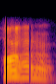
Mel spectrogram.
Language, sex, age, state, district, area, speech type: Bengali, male, 60+, West Bengal, North 24 Parganas, urban, conversation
